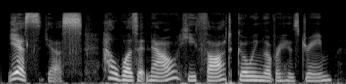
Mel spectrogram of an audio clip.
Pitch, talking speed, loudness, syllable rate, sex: 195 Hz, 210 wpm, -20 LUFS, 4.4 syllables/s, female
